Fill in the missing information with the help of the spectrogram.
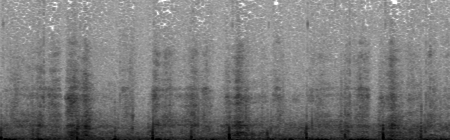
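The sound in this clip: Footsteps of a person running, a steady stream of many soft, rhythmic footfalls at an even pace, moderately faint and heard alone without talk.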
